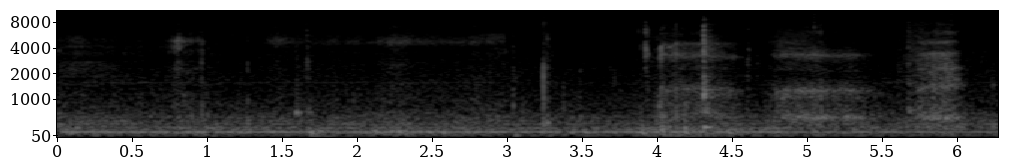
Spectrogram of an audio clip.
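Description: Quiet room tone with a steady low hum, and a few faint clicks of plastic bottles being handled in a stainless steel sink.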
